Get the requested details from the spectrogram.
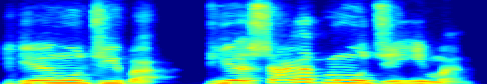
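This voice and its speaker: A pastor answers a question in a casual, conversational way during an online church session, saying "Pak" again and again. His pitch swings lively at a moderate pace, and the lo-fi stream audio sounds dull.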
